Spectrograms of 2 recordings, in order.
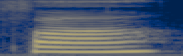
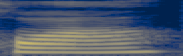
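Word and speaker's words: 花: Mulan's family name in Cantonese is pronounced Fa. In Mandarin, it's Hua.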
